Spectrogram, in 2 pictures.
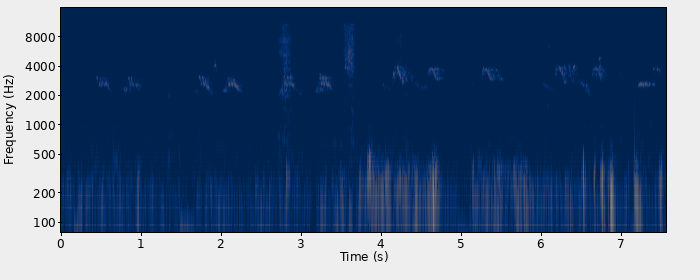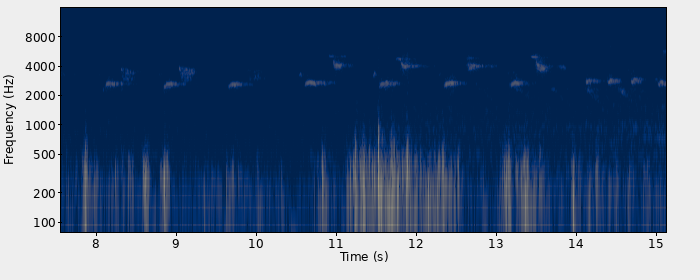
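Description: Small birds chirping in a quick, steady run of short high notes, over low scratchy rubbing from a pencil shading on a sketch pad. The scratching is loudest about eleven seconds in.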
